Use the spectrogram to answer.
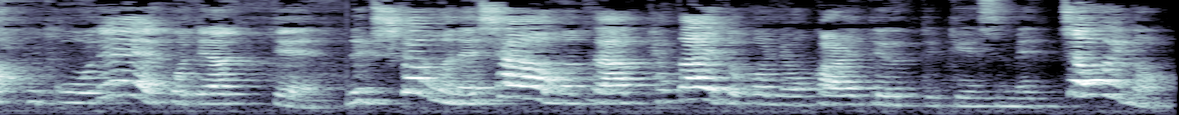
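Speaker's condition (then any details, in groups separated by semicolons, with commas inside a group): No condition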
